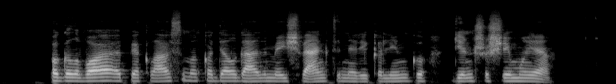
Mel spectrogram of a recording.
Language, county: Lithuanian, Vilnius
